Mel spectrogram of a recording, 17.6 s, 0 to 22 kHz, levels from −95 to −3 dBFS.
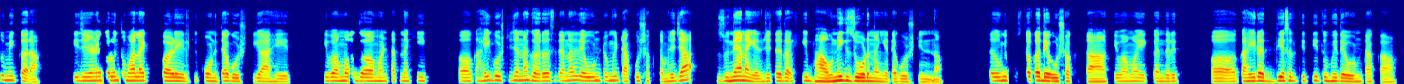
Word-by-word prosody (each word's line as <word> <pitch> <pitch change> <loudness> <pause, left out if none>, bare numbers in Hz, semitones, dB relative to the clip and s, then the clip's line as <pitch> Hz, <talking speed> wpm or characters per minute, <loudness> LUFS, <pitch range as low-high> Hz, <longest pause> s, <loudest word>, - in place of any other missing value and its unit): तुम्ही 200 -2 -1
करा, 135 -7 0 0.5
की 175 - -3
जेणेकरून 185 +1 +1
तुम्हाला 180 0 +3 0.2
कळेल 170 -4 +3
की - - -13
कोणत्या 170 0 0
गोष्टी 155 0 -4
आहेत. 140 -2 -2 0.4
किंवा 175 -1 +1
मग 175 0 -1
अ, 165 -1 +4
म्हणतात 165 0 -4
ना 170 - -3
की 170 +2 -7 0.4
अ, 160 0 0
काही 170 +3 -2
गोष्टी 195 -1 -2
ज्यांना 195 +1 +1
गरज 175 0 +2
असते 180 +2 -7
त्यांना 185 +2 -2
देऊन 180 -1 +1
तुम्ही 185 +1 -2
टाकू 155 +3 -4
शकता, 160 -4 -10
म्हणजे 155 +3 -2
ज्या 200 +5 +4 0.4
जुन्या 175 +4 +5
नाही 180 -5 +4
आहेत. 140 - -1
म्हणजे 155 +2 -3
त्याला 165 -1 +1 0.2
ही 180 - -1
भावनिक 155 +5 +6
जोड 165 -1 +8
नाही 150 -3 +1
आहे, 135 - -3
त्या 135 - -2
गोष्टींना 130 -2 -5 0.6
तर 175 - -2
तुम्ही 180 +1 +2
पुस्तकं 190 0 +1
देऊ 160 -3 +6
शकता 140 -2 -1
किंवा 155 0 -3
मग 155 +1 -3
एकंदरीत 150 0 -4 0.8
काही 160 +1 +2
अ, 180 - +1
रद्दी 165 +1 +4
असेल 180 -1 0
तर - - -4
ती 185 - -2
तुम्ही 165 -2 +1
देऊन 145 -2 +2
टाका. 135 -2 -5
170 Hz, 200 wpm, -24 LUFS, 150-180 Hz, 0.8 s, जोड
